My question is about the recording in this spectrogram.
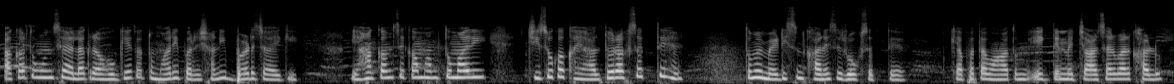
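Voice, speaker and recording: A woman voicing a calm, tender young man who comforts his partner in a soft, reassuring way. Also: high voice, a little fast, close to an everyday voice. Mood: earnest. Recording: muffled lo-fi recording.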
